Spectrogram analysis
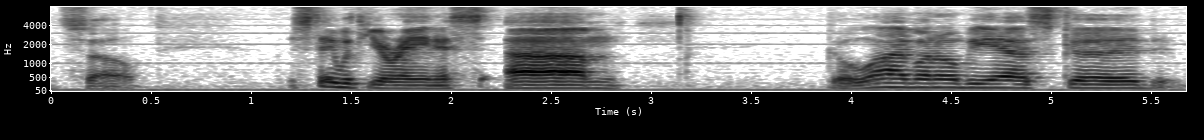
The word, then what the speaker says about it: Uranus: So they say Uranus, but then you're starting the name of the planet with the word urine. So stay with Uranus.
